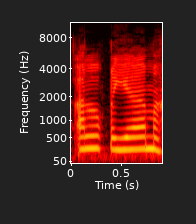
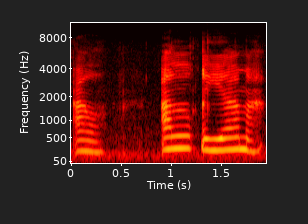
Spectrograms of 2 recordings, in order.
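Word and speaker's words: القيامة: dibaca jelas dzohir ya atau ini udah juga al-qiyamah hai alfi ama oh iya mah kalau dituliskan dalam bahasa indonesia atau bahasa eh latin atau tulisan latin tulisan huruf abjad ini seperti ini al al qiyamah alif lam nya dibaca jelas kedua huruf alni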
